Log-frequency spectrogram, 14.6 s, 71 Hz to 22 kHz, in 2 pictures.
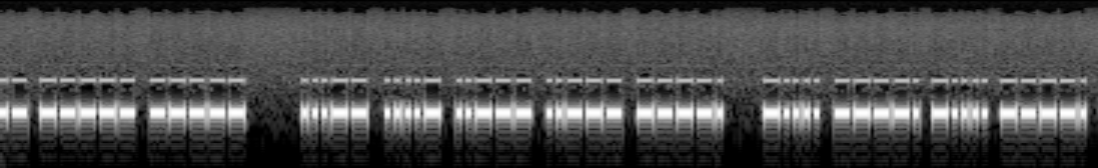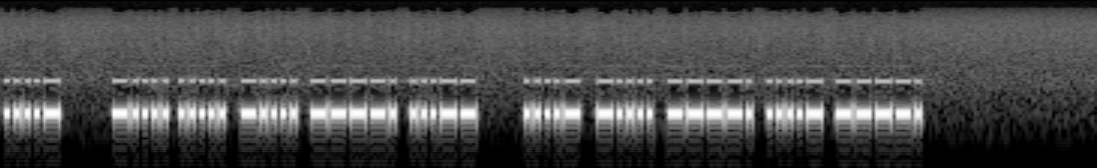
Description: Morse code, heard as a keyed tone, hand-sent with a paddle, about 36 wpm, 470 Hz. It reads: … 34229 69694 65693 46949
